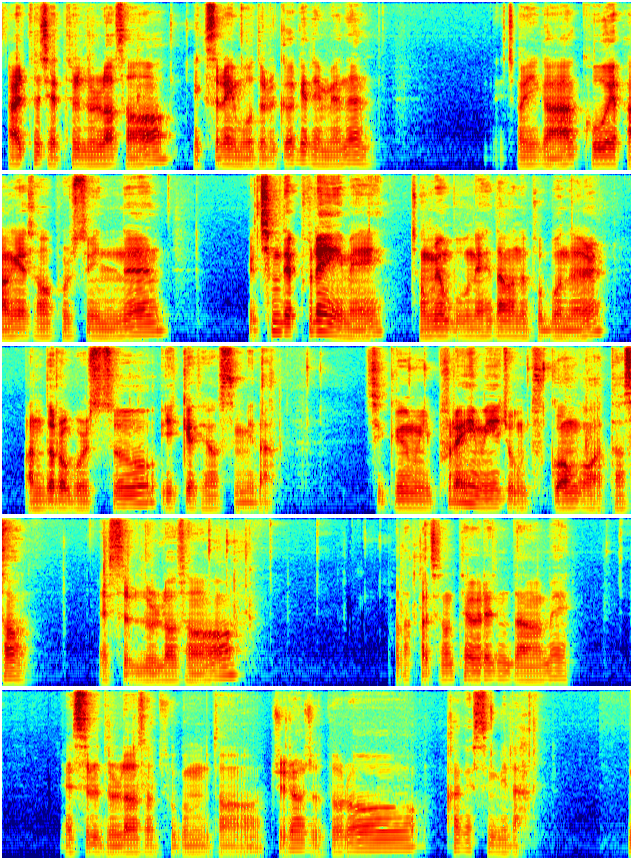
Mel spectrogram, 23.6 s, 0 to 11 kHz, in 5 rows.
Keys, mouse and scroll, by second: 0.8 click, 1.3 middle click, 9.4 middle click, 11.2 click, 11.9 shift+click, 12.1-12.9 shift+drag, 13.0 shift+click, 14.3-15.7 drag, 14.4 s, 15.7 middle click, 16.4 shift+click, 16.5-19.4 shift+middle drag, 19.2 s, 22.9 middle click, 23.4 click.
